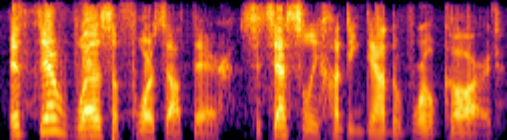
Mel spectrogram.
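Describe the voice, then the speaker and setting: An expressive narrator reading scripted story fiction into a close microphone, on a slightly dull home recording. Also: medium pitch, normal speed, no echo. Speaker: fan fiction audiobook narrator.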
